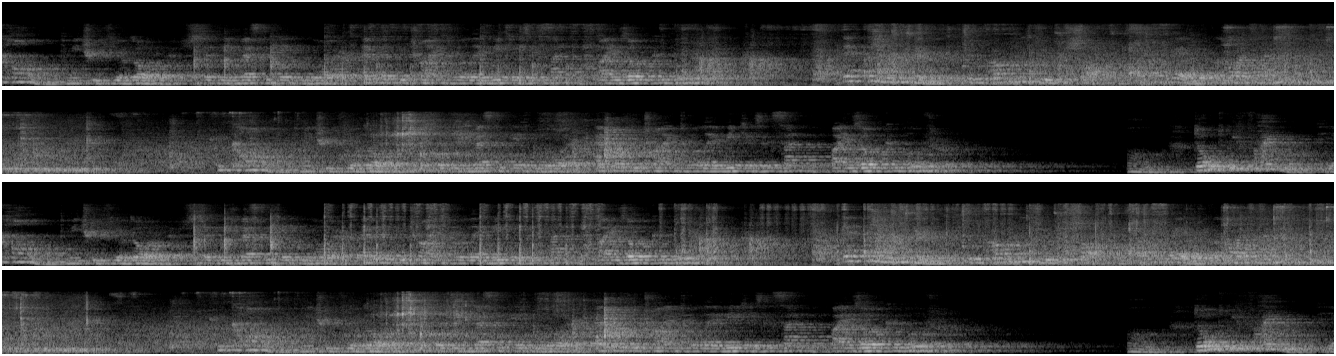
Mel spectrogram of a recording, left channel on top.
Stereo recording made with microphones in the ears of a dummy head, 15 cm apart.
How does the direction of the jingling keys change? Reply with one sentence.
You can hear the jingling keys go left and come back.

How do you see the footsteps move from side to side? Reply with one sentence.
In this clip you hear the footsteps move from right to left.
